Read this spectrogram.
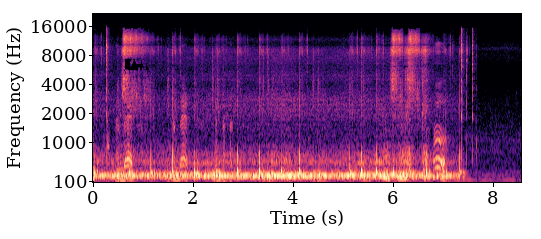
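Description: Footsteps thud steadily up stone stairs.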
